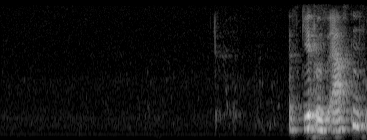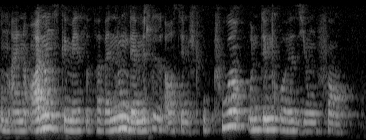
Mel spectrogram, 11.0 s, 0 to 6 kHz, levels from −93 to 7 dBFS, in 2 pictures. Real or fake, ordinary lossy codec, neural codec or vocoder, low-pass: real; none; none; 5.4 kHz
